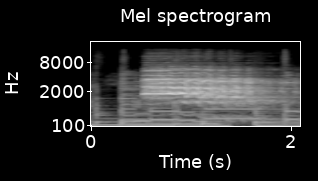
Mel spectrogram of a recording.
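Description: A horse gives a loud, bright whinny lasting over a second, while hooves clip-clop in a steady rhythm underneath, clear with no voices.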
